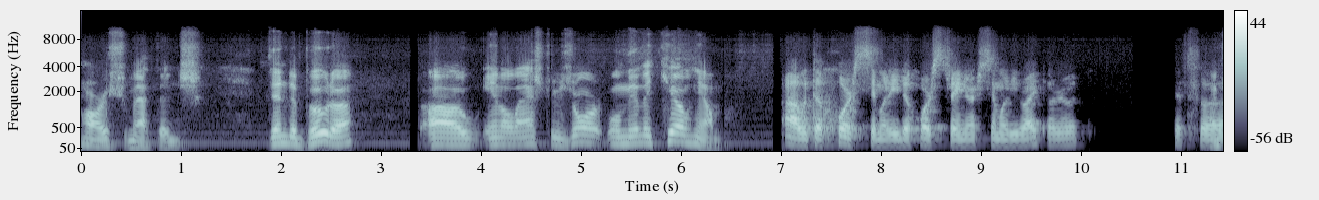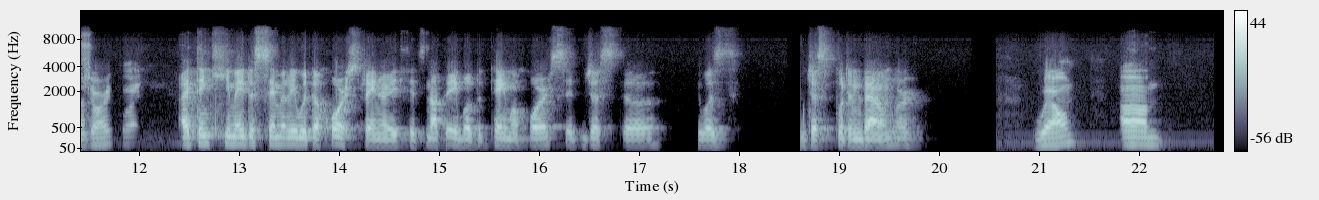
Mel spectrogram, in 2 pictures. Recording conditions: video call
